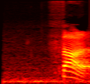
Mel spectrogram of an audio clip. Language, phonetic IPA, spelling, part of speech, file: Korean, [s͈a̠ɭ], 쌀, noun, Ko-쌀.ogg
- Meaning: 1. uncooked rice 2. white hulled grains of barley, wheat, etc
